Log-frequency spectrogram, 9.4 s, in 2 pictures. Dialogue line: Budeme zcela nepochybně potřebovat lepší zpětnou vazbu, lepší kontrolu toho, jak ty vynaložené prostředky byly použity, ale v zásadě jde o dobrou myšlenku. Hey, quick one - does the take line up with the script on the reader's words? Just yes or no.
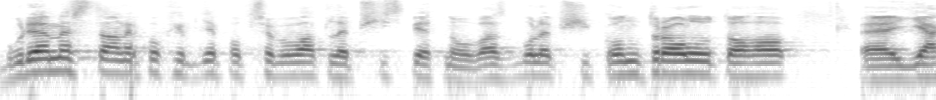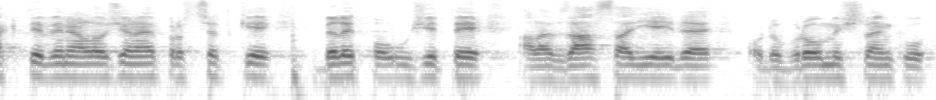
yes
